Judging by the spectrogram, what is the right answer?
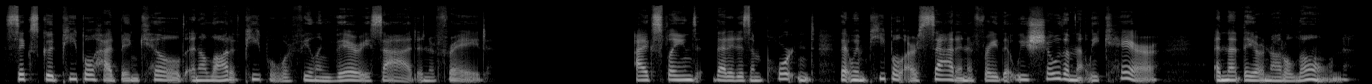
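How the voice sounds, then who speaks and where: A woman hosting a podcast, delivering a reflective scripted monologue in an earnest, measured, articulate way. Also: mid-range voice, vocal fry. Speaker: podcast host; interfaith leader.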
